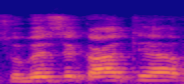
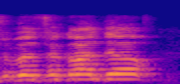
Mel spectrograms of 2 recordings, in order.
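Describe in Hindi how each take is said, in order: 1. सवाल शांत, सामान्य आवाज़ में बोला गया है। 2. सवाल ज़ोर से और तीखे अंदाज़ में बोला गया है।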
